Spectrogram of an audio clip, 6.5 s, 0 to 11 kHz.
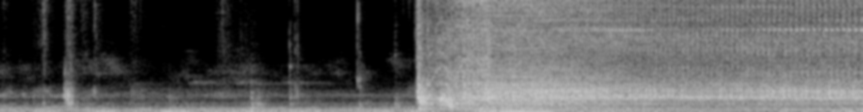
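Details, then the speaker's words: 2015 Kia Optima after repair of cylinder 2 misfire (faulty ignition coil and worn spark plug replaced), start from cabin: engine catches cleanly, settles into smooth even idle, no stumble or vibration; check engine light gone; normal start. "गाड़ी के अंदर कोई वाइब्रेशन नहीं है।"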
